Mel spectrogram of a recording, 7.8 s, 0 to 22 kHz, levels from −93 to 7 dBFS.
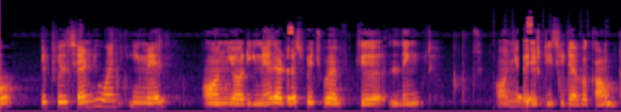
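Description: The audio has corrupt frames decoded at 3.55 s, 4.77 s and 6.45 to 6.65 s. Damaged compressed data went through the decoder anyway, so each spot spills energy into the wrong frequencies. The first and last are loud. The middle one is faint and covers a couple of frames. From 6.16 to 7.59 s there are GSM signalling bursts: a nearby 2G phone handshaking with the network, rectified by the audio circuitry into a galloping dit-dit-dit of short buzzes at about 217 Hz. It sits well below the main sound.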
